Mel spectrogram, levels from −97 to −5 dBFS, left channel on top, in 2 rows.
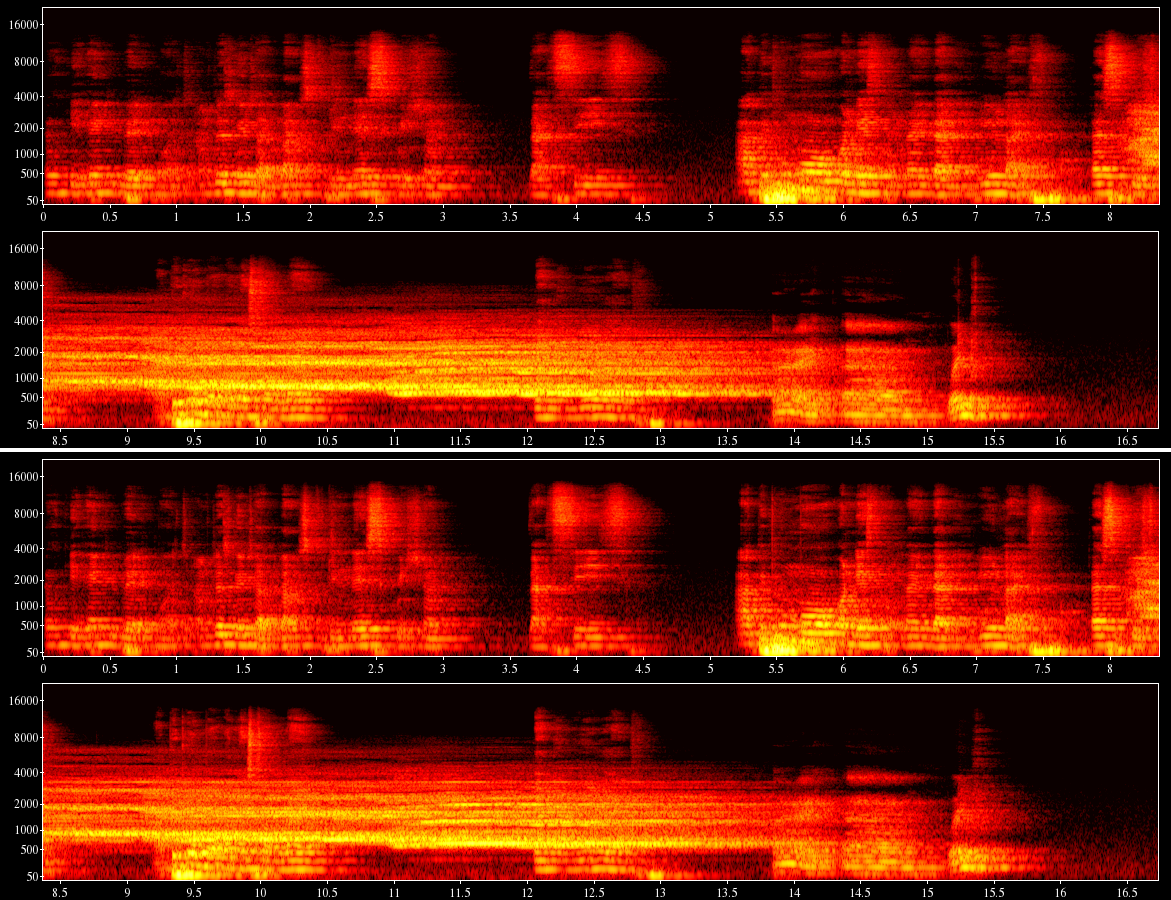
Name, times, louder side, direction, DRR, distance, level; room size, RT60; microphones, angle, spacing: voice 1, 0.0-3.0 3.6-4.4 5.2-7.5 7.9-8.4 9.2-10.4 12.0-12.8, right 1 dB, 80° right, -1 dB, 0.6 m, -33 dB
sound 1, 8.1-14.3, equal, 30° left, 0.7 m, -28 dB
voice 2, 13.8-15.4, left 1 dB, 65° left, 1 dB, 0.4 m, -37 dB
2.8 x 2.4 x 2.5 m, 1.0 s
head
